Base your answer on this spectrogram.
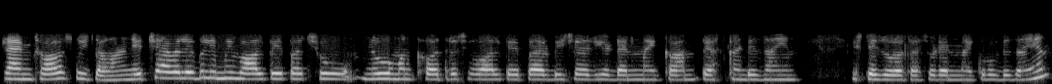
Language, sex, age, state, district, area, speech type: Kashmiri, female, 18-30, Jammu and Kashmir, Anantnag, rural, conversation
